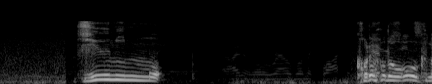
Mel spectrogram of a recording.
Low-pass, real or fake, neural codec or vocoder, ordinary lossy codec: none; real; none; none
